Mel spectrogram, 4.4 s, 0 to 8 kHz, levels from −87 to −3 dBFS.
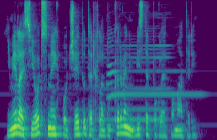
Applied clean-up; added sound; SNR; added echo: classical method log-MMSE.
